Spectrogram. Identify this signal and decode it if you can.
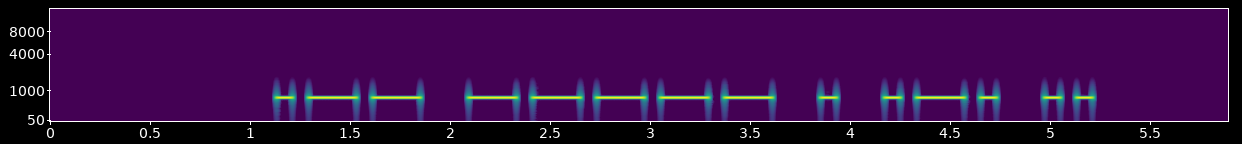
Morse code, heard as a keyed tone, about 15 wpm, 700 Hz. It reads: W0ERI
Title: NA SOTA Chaser Callsigns 15wpm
